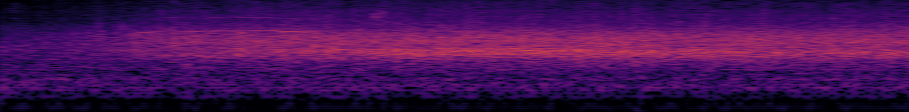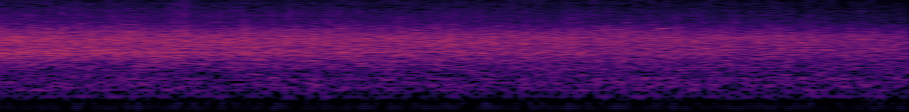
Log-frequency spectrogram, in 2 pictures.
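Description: Steady, full applause from a crowd welcoming a performer making their debut tonight, swelling in over the first second and holding at a dense, even roar of clapping for several seconds before easing slightly at the end.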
